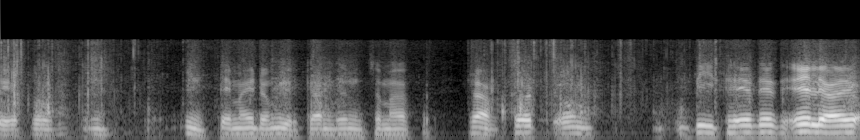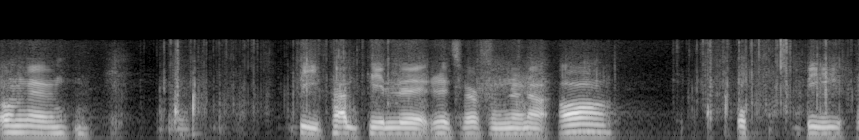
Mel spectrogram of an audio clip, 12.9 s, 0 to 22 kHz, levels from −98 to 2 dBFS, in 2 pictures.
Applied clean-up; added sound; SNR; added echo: neural mask model RNNoise.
